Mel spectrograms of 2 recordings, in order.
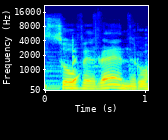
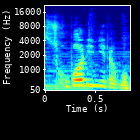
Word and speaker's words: Souverän: 표기는 소베렌으로 하고 있고요. umlaut 아가 들어갔기 때문에 에 발음이 추가돼서 렌으로 읽는 게 맞아요. 최소한 소버렌으로 불러야 하는 것이 표기상 중요한 일이고요. 네이버 전자사전에서 발음을 들어보면 이것과 같습니다. Souverän.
